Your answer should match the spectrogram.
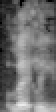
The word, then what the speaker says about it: lately: 那么当中的 t 这样一个音呢，它其实只是做了口型，并没有非常清晰的读出来。所以呢，我们应该读成 lately，lately。然后呢，在这样一个单词 lately 的前面呢，我们加上一个 lot，这个时候呢，又形成了一个不完全爆破的处理，所以呢，我们可以读成 a lot lately，a lot lately。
